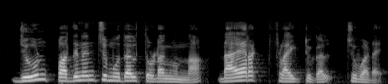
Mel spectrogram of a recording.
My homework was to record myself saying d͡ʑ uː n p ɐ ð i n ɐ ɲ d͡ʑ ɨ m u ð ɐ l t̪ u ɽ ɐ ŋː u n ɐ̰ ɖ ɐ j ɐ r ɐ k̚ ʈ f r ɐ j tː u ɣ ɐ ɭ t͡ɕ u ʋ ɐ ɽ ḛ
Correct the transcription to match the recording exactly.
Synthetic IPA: d͡ʑ uː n p ɐ ð i n ɐ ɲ d͡ʑ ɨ m u ð ɐ l t̪ u ɽ ɐ ŋː u nː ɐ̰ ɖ ɐ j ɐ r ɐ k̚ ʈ f ɭ ɐ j tː u ɣ ɐ ɭ t͡ɕ u ʋ ɐ ɽ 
